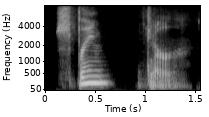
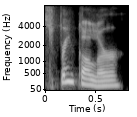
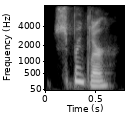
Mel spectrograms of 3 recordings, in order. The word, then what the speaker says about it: sprinkler: Remember, two syllables, sprinkler, not sprinkler, sprinkler.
